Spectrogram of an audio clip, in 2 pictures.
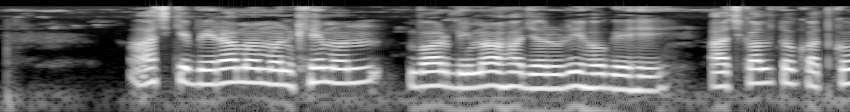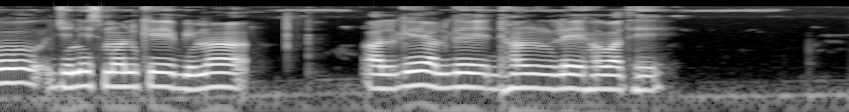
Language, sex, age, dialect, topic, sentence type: Chhattisgarhi, male, 41-45, Eastern, banking, statement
